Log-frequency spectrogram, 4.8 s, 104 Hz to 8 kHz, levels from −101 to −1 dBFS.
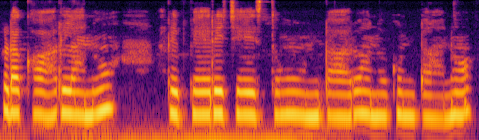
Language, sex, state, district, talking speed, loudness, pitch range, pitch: Telugu, female, Andhra Pradesh, Sri Satya Sai, 75 wpm, -17 LUFS, 225-235 Hz, 230 Hz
